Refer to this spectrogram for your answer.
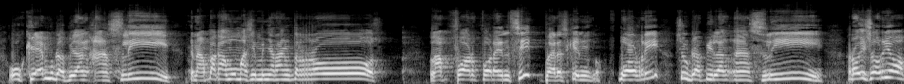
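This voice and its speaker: A woman giving heated political commentary, firing rhetorical questions and laughing mockingly. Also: on the high side.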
